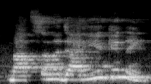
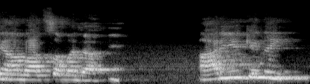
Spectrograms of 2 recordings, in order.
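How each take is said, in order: First: Said in the usual way. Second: Higher and a bit louder, pressing for an answer; louder, higher repeat. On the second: Shown as a demonstration. Preacher repeats the question to the congregation, higher and insistent. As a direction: push the question up to wake them. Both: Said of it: "मैं थोड़ा धीरे बोल रही हूँ".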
